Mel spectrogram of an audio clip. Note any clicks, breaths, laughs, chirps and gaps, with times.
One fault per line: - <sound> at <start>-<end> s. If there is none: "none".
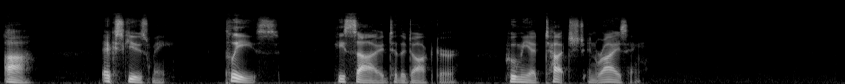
none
